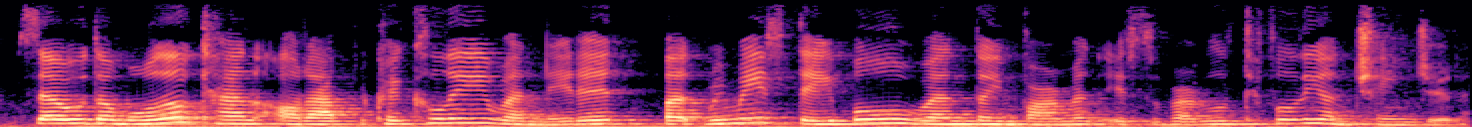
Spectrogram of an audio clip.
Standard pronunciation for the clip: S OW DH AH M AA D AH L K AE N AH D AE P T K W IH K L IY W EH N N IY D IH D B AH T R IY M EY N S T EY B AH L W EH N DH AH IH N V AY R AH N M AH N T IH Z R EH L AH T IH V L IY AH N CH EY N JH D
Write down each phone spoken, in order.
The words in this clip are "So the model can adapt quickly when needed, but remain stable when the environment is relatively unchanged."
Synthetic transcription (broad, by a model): S OW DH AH M AA D AH L K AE N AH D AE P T K W IH K L IY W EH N N IY D IH D B AH T R IY M EY N S T EY B AH L W EH N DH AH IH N V AY R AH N M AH N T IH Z R EH L AH T IH V L IY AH N CH EY N JH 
